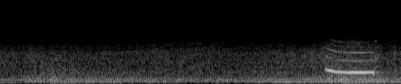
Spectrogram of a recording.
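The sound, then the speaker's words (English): A dog, Lassie, lets out a single short, high whimper near the end, sliding slightly downward in pitch, over a steady low rumble like an idling vehicle. “What is it, Lassie?”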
